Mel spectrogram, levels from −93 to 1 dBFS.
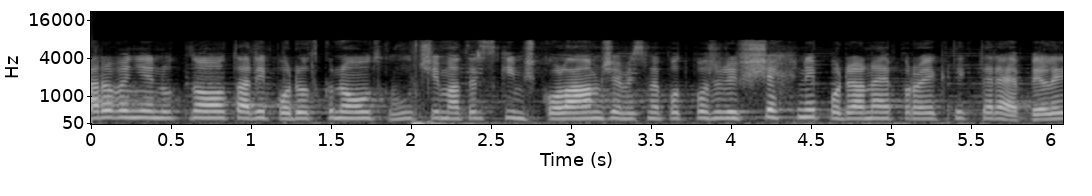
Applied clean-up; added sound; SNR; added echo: neural separator model SepFormer DNS4.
